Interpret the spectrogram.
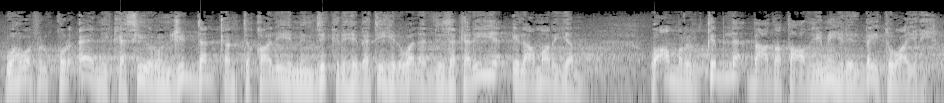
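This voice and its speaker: A man's voice: medium pitch, a little mellow. Man teaching in an echoey hall. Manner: measured, explanatory, slows to dictate. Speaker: religious teacher. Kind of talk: explanatory lesson with dictation. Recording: echoey hall with long reverb, faint noise.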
